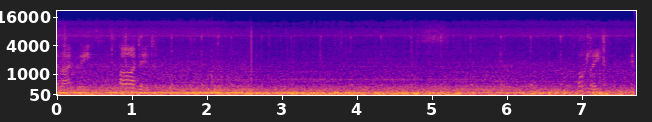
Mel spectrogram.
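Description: A VW Golf GTI TCR hot hatch circles a roundabout, its engine a loud, steady low rumble close by for the whole stretch, with brief higher squeal-like tones rising above it now and then.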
